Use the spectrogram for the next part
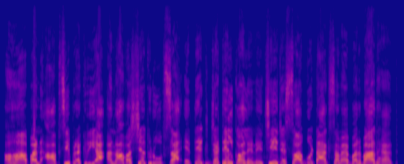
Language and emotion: Maithili, angry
